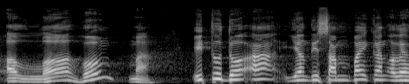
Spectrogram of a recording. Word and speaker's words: Allahumma: Jadi enggak dibaca qulillahumma, tapi bacanya langsung Allahumma.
